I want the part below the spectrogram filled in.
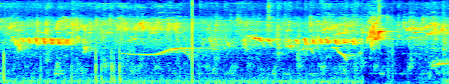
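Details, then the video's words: Munia twittering: quick high chirps and a short buzzy trill, one slurred whistle, then a sharp squeak and a brief wing flutter, with low hum behind. "EMPRIT KJ ISTIMEWAH MENGGEMASKAN"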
